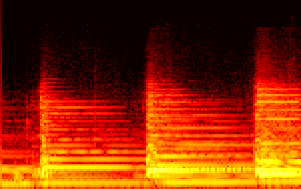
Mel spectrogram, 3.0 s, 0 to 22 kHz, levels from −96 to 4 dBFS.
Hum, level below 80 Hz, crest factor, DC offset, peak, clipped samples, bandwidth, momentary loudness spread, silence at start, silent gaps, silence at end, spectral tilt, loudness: 50 Hz at -50 dBFS; -38 dBFS; 14 dB; under 0.1%; -4 dBFS; under 0.1%; 4.9 kHz; 13 LU; 0 s; none; 0 s; -9 dB/octave; -19 LUFS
